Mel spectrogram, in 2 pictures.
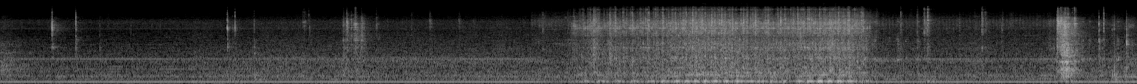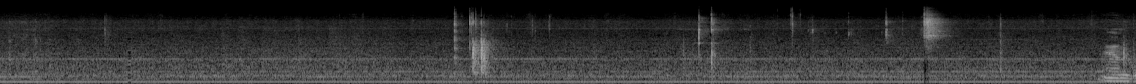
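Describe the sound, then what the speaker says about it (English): A sewing machine stitches a strap for a quick release martingale collar, giving one short steady buzzing run of about three seconds amid soft clicks and handling noise in a quiet room. "Then lay your sewing machine foot down and go ahead and seal it up."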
